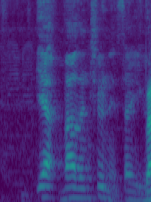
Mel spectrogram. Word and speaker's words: Valanciunas: Yeah, Valanciunas. There you go. Valanciunas.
